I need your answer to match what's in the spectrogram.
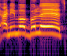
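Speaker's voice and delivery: mock urgent demand; meme quote voice. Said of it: "the meme of the guy that is saying".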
